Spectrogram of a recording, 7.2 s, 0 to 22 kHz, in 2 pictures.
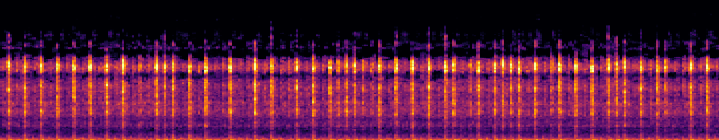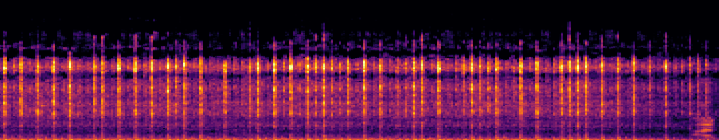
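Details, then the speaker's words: Vintage MTD tiller 218-430-205, 5hp Tecumseh single, carb air cleaner missing, frozen throttle cable: even low-speed putter, firing steadily with no misses or hunting; normal low-speed running. "Got her running. Got her chilling."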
